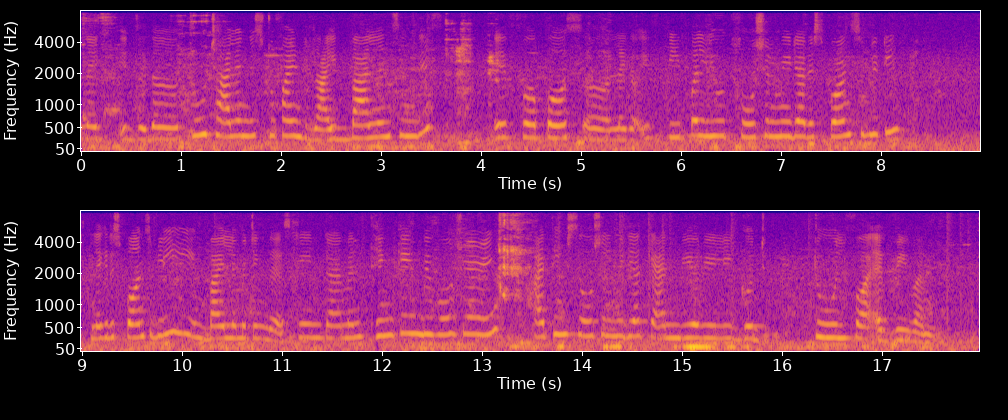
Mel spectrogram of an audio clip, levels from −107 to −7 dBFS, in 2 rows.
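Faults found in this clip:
Nothing to flag on this one: the speech carries the usual call microphone processing, with its low bass trimmed and nothing above 8 kHz, and no faults turn up anywhere in it.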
